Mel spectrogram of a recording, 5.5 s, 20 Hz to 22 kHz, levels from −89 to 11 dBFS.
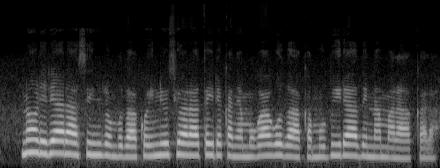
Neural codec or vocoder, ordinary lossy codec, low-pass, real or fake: none; Opus, 32 kbps; 19.8 kHz; real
